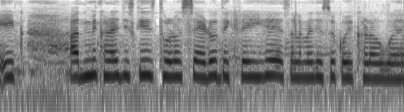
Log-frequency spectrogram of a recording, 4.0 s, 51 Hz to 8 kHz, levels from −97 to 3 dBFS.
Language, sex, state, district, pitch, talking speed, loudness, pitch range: Hindi, female, Uttar Pradesh, Shamli, 250 Hz, 280 wpm, -17 LUFS, 245-260 Hz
